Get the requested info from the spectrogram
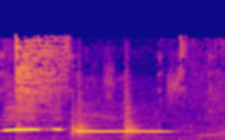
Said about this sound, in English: I can whistle and get Festus to come. All the other seagulls will be flying around, and I'll whistle. I'll go...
